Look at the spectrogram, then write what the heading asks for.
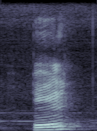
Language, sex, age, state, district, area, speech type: Hindi, male, 60+, Uttar Pradesh, Mau, rural, read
